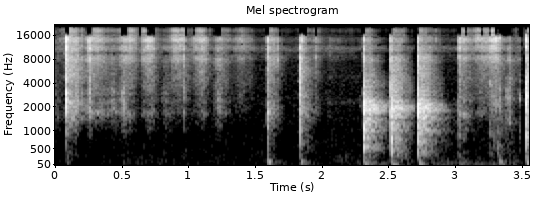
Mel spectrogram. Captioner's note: drawing cards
